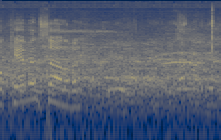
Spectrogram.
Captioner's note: crowd cheering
